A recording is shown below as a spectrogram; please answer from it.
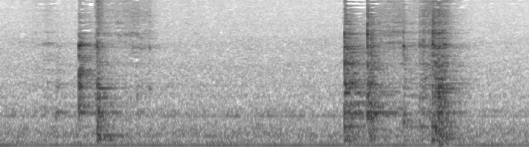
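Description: A lid clanks onto a pot of soybean curry: two sharp metallic knocks, then a pause, then a louder cluster of rattling clinks as it settles, close and clear over a low steady hum.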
